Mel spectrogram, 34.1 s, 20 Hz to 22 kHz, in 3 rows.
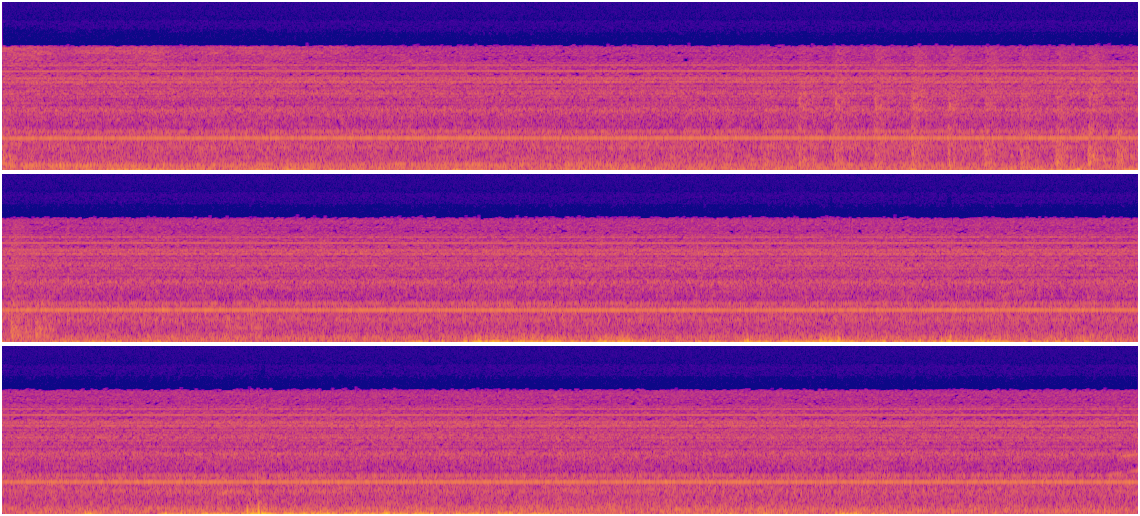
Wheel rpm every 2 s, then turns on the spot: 0, 0, 0, 0, 0, 0, 0, 0, 0, 0, 0, 0, 0, 0, 0, 0, 0.
none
